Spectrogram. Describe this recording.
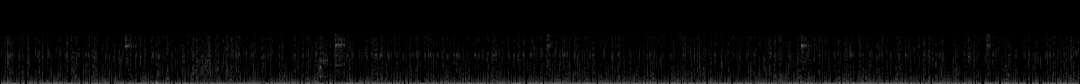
A clock ticks and rocks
